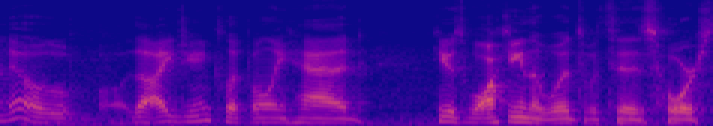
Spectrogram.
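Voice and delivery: normal talking voice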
